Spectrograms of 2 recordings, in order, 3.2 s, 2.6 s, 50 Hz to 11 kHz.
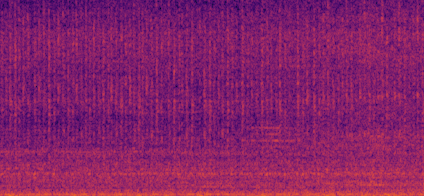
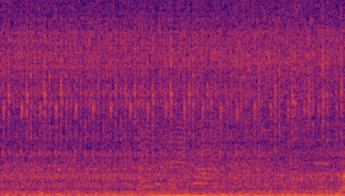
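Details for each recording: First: Chevrolet Aveo at idle with a misfire, injectors disabled one by one with a scanner: an uneven stumble and knocking beat. Disabling cylinder 1 changes nothing, so cylinder 1 is dead. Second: Chevrolet Aveo after the cylinder 1 misfire fix, with injector 1 now working in the scanner disable test: steady, smooth idle with all cylinders firing. Injector pulse width is now 3.3 ms and is still slightly high.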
